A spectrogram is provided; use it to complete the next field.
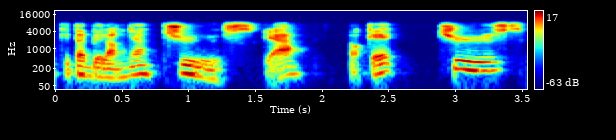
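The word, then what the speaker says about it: tschüss: bilangnya chose ya Oke chus gitu bacanya jadi ada agak eh ya penekanan gituah di bagian huruf Um lautnya jadi kita enggak bisa bacanya choose doang Tapi bilangnya choose gitu ya jadi di bagian u Um laut itu harus kentar gitu ya seperti tadi gitu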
